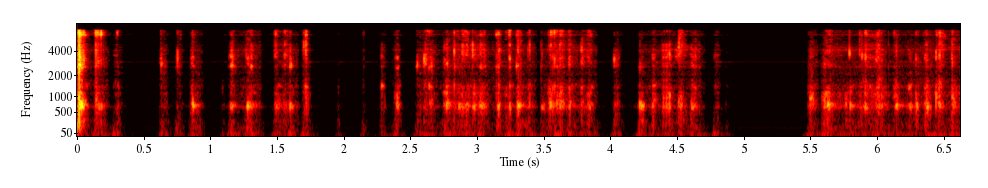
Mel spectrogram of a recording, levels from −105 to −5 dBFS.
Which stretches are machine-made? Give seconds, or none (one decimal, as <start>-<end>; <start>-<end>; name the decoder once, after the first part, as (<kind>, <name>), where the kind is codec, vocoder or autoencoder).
0.0-6.6 (codec, HILCodec)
